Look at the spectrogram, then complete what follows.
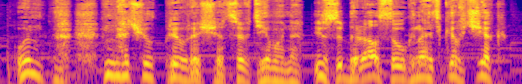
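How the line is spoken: Killer sobbing. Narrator (Russian): всхлипывая, произнес убийца

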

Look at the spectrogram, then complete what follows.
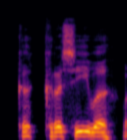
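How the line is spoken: Child exclaiming. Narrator (Russian): воскликнул маленький Джек

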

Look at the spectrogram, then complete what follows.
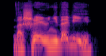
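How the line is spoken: Menacing deep guttural demand. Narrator (Russian): грозно потребовал креол утробным голосом

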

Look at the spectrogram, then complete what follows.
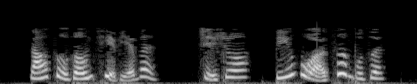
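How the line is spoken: Hurried laughing speech. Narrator (Chinese): 凤姐忙又笑说

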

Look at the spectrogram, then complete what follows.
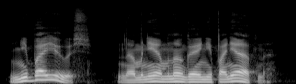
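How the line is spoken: Calm objection. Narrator (Russian): спокойно возразил Меррик

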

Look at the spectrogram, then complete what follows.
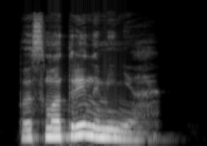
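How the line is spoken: Hoarse voice. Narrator (Russian): сказал хрипло

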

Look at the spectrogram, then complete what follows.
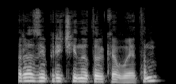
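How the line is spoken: Snide question. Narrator (Russian): ехидно поинтересовалась Алена

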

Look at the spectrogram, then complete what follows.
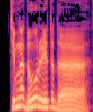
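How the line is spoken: Drawling. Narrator (Russian): протянул Ярослав

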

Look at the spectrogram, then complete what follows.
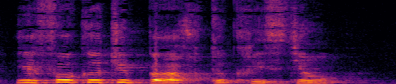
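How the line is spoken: Abrupt exclamation. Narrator (French): s'écria-t-il brusquement

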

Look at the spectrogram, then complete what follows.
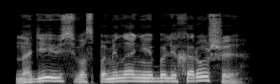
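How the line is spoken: Sad. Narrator (Russian): грустно сказал я

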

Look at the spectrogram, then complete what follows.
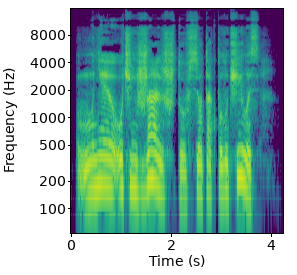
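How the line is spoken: Awkward mutter. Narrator (Russian): пробормотал я неловко

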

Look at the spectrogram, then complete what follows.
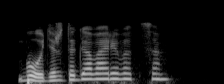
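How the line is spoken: Hoarse curse from behind. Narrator (Russian): за собой хриплое проклятие

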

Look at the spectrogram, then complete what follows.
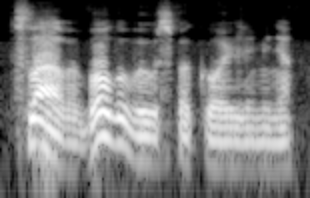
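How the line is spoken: Relieved sigh. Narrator (Russian): облегченно вздохнула Екатерина

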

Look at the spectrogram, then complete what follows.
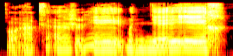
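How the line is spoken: Creaky, rasping voice. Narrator (Russian): проскрипел он

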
